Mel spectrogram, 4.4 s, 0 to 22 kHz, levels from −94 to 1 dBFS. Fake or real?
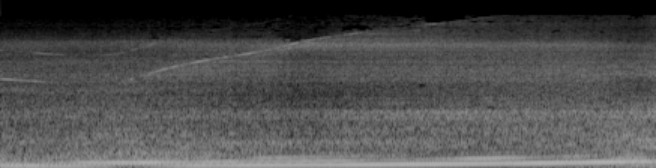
real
